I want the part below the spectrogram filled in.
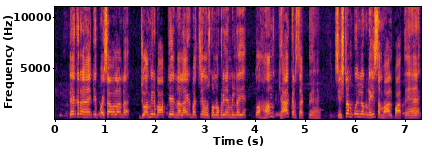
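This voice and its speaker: High-voiced young man protesting fast. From Jharkhand. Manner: indignant, rapid, rhetorical questions. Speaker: protesting exam candidate. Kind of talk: impassioned street interview.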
